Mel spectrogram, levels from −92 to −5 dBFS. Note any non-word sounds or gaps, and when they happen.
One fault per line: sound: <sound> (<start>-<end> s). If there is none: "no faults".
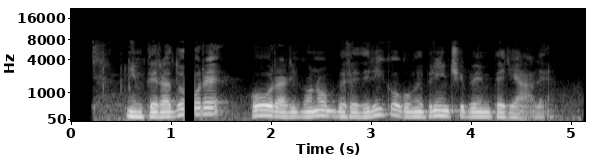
sound: dropout (1.1-1.2 s)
